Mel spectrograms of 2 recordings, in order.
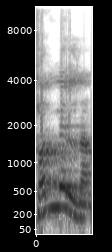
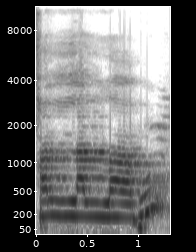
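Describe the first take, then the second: First: The word ends on 'h' without a vowel. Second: The word ends with a final 'u' vowel. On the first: The speaker calls it wrong. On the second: The speaker calls it right.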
